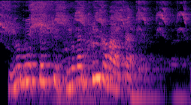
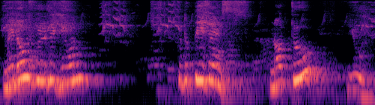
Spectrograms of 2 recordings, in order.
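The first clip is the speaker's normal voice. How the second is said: firm angry father; 5 semitones higher, 5 dB louder, slower than usual. Acted. Father's angry retort continues.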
